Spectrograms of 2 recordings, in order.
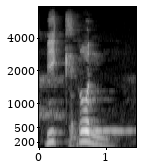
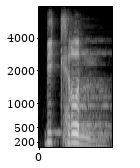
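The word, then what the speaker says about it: بِكْرٌ: Runnya kita sukunkan ya bikrun. Bikrun ya. Runnya kita sukunkan tapi sebelumnya juga sukun juga nih ya. Kumaha macan sebelumnya huruf berharakat kasrah maka sira yang ini terdengarnya harus tipis.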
